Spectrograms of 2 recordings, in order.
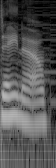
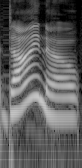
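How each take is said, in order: First: The first vowel sounds like 'ay'. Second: The first vowel sounds like 'eye'. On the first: This is how the name is actually said. The speaker calls it right. "it's actually pronounced Dano" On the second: This is how the speaker first said the name. The speaker calls it wrong. "Dino was originally how I, how I said it"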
